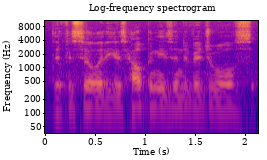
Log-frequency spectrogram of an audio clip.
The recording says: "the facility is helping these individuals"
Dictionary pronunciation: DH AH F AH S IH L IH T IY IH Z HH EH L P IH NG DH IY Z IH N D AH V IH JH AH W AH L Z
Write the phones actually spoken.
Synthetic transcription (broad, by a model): DH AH F AH S IH L IH T IY IH Z HH EH L P IH NG DH IY Z IH N D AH V IH JH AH W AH L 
